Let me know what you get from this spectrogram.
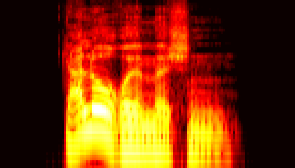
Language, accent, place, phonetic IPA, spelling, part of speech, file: German, Germany, Berlin, [ˈɡaloˌʁøːmɪʃn̩], gallorömischen, adjective, De-gallorömischen.ogg
- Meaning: inflection of gallorömisch: 1. strong genitive masculine/neuter singular 2. weak/mixed genitive/dative all-gender singular 3. strong/weak/mixed accusative masculine singular 4. strong dative plural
